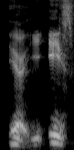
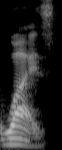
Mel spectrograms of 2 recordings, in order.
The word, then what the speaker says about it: Ys: And Ys, very good. See, there is no way to get me to roll my eyes harder than if someone pronounces it wise.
